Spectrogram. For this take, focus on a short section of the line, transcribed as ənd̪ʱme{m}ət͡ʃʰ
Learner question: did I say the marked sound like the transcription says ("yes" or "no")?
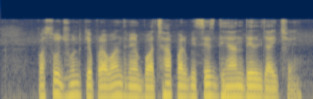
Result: no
